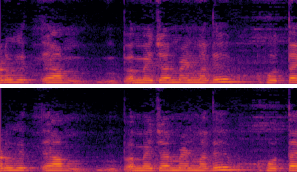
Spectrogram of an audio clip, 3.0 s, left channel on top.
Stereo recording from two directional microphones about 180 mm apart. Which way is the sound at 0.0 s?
20° right (ahead or behind).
